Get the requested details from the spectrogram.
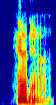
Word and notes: henna: American English

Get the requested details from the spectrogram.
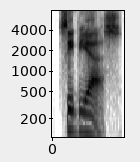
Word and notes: CBS: American English

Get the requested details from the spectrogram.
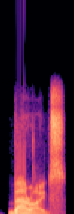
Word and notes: barytes: British English

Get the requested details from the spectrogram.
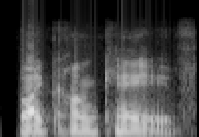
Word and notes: biconcave: American English

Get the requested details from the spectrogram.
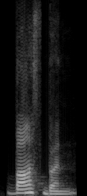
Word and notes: Bath bun: Indian

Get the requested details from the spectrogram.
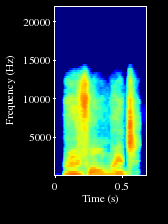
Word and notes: reformat: Indian

